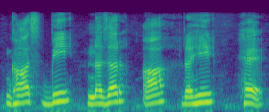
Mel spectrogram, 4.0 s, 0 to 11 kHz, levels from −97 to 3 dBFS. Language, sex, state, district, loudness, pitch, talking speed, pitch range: Hindi, male, Madhya Pradesh, Dhar, -15 LUFS, 190 Hz, 90 wpm, 175-210 Hz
